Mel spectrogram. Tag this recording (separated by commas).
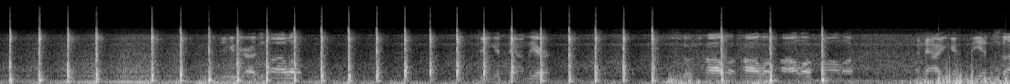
Speech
